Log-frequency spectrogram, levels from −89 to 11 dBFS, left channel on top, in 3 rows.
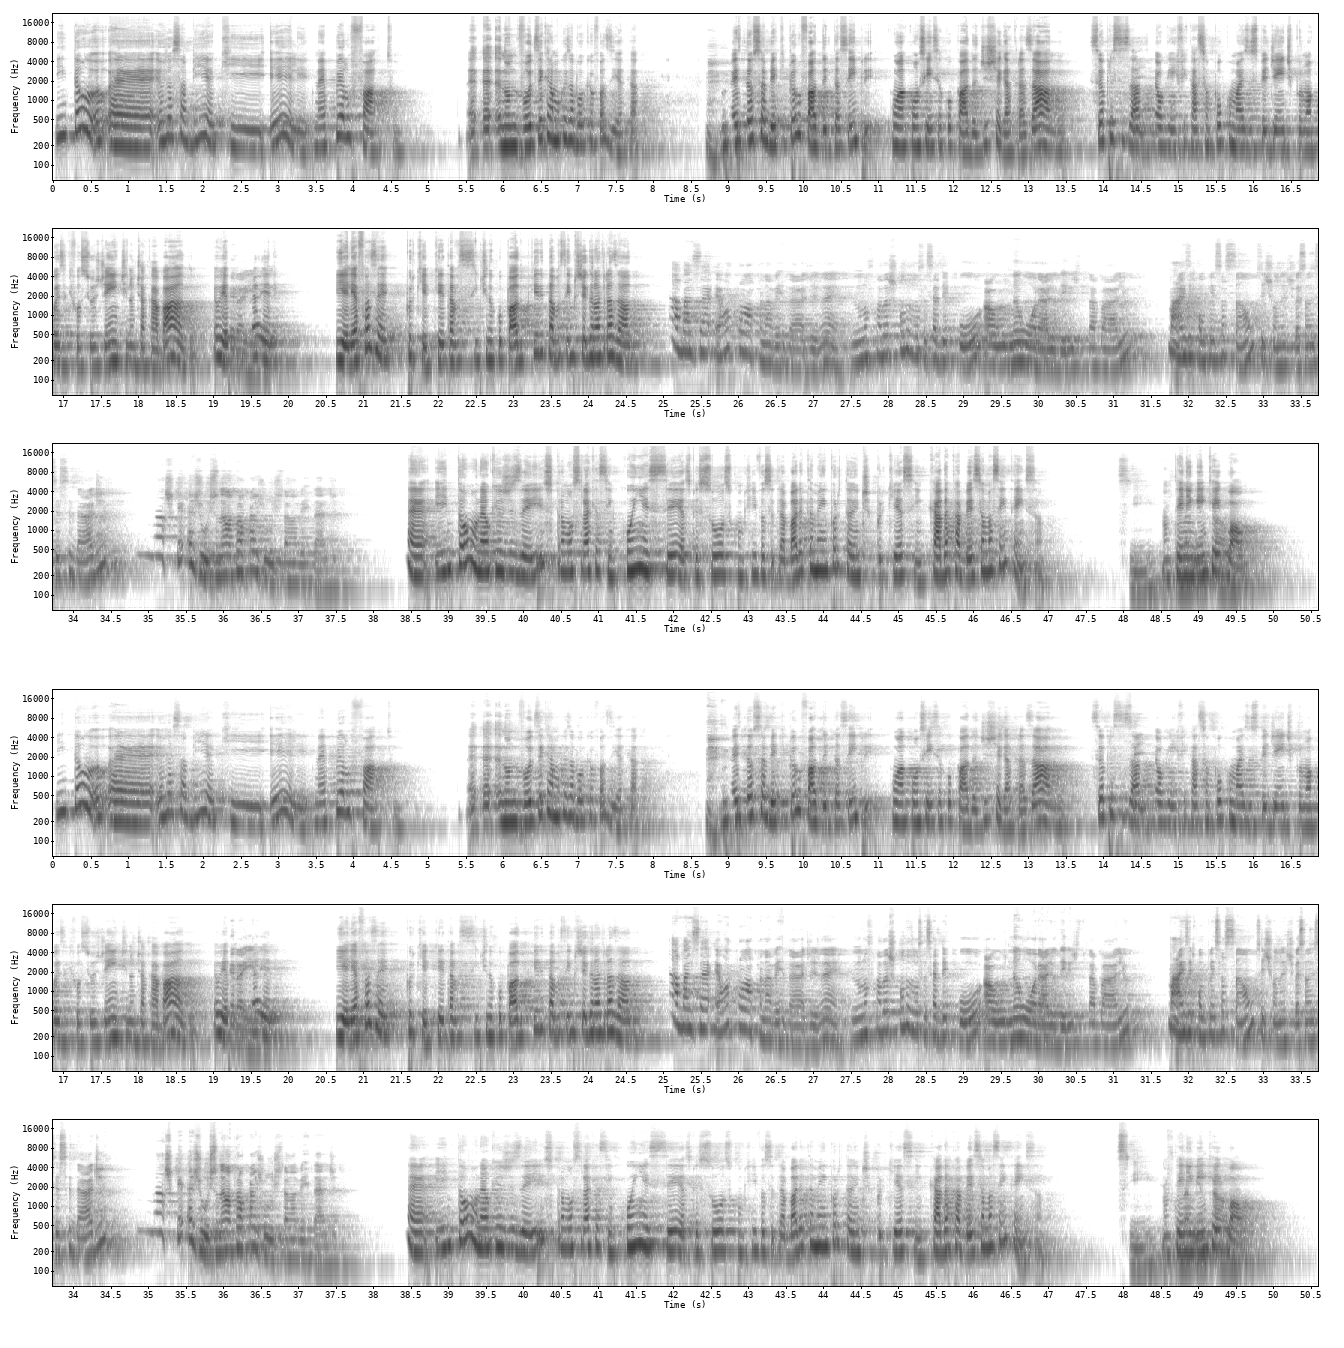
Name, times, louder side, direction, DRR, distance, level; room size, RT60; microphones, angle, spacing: voice 1, 0.0-4.7 5.5-7.8 8.9-10.9 11.2-13.5 13.9-18.7 19.0-19.2 19.5-19.9 20.7-24.7 38.5-47.0 48.5-49.7, left 2 dB, 45° left, 8 dB, 1.9 m, -27 dB
voice 2, 14.4-14.7 19.2-19.7 25.1-31.2 31.7-34.5 34.9-37.5 48.0-49.5, right 1 dB, 40° right, 6 dB, 2.6 m, -33 dB
28.5 x 22.0 x 9.4 m, 1.0 s
head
